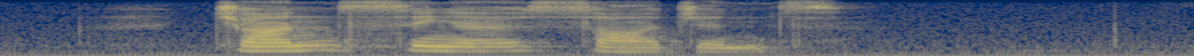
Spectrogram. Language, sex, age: English, female, 19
